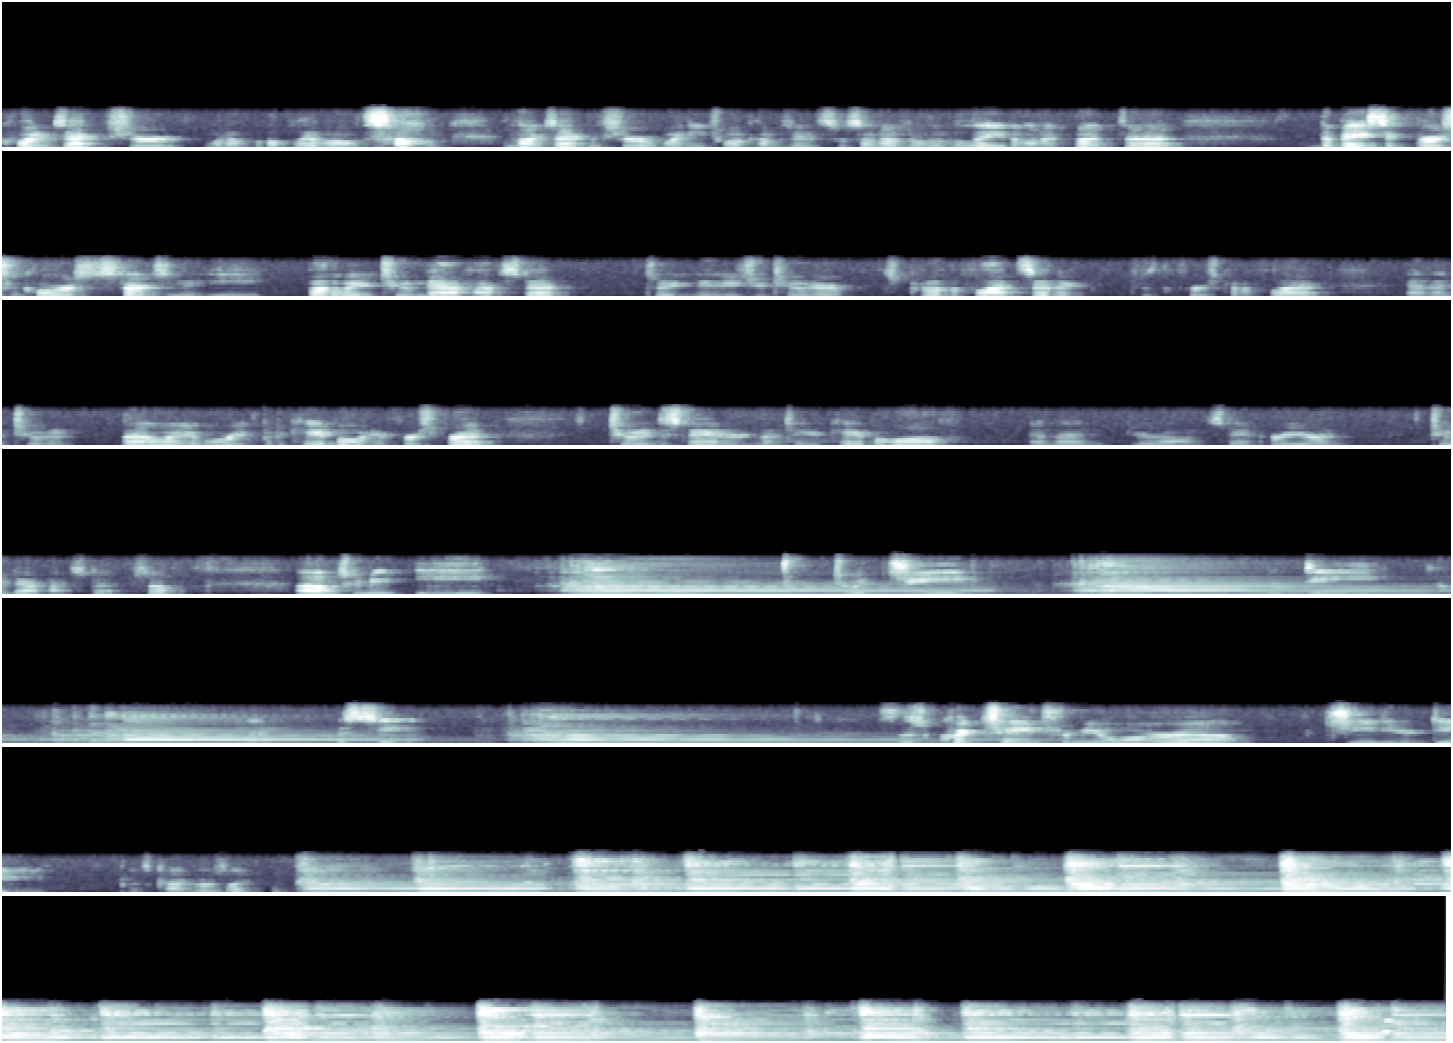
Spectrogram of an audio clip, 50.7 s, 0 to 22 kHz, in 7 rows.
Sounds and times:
Speech: 0.0 - 5.9, 6.6 - 24.3, 25.9 - 26.7, 28.0 - 28.7, 30.1 - 31.1, 33.4 - 37.6.

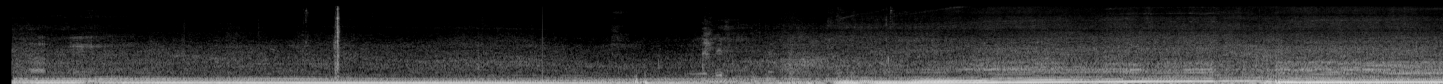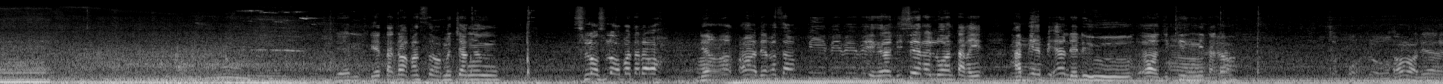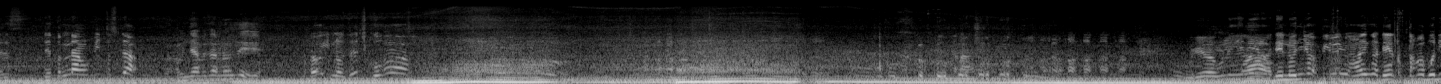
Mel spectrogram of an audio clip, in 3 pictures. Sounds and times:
Car: 0.1 - 43.2
Outside, urban or manmade: 0.1 - 43.2.

